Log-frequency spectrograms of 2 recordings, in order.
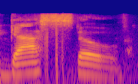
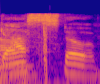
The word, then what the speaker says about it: gas stove: So actually what we want to do is combine the S sounds. So we don't want to pronounce two S's. We want to pronounce one S and say gas stove. You hear how I combine that?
